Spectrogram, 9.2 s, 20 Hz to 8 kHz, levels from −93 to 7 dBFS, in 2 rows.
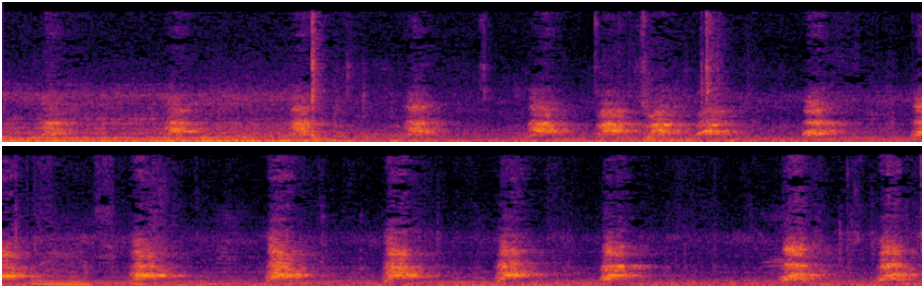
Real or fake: real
